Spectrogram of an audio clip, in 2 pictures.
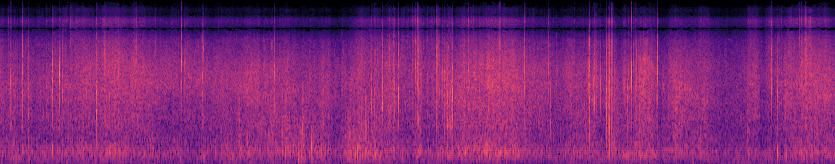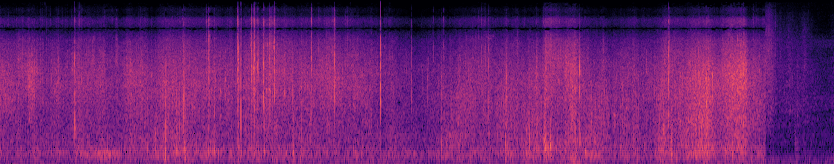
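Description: Leafy plants rustle and swish close by.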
